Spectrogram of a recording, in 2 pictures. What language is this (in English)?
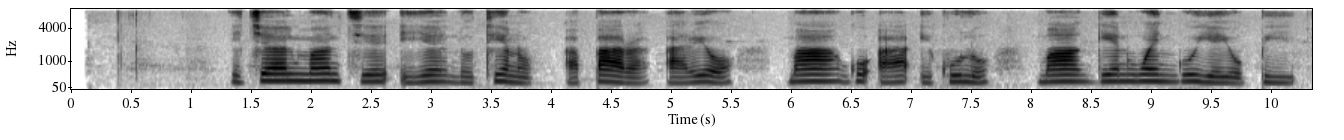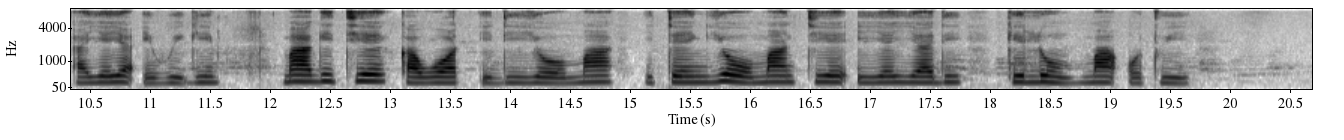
Acoli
